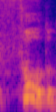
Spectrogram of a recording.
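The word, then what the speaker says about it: thought: 抜いてしまった TH で au 発音しないが来て T ですこれでソートと言いますソト think ソソト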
